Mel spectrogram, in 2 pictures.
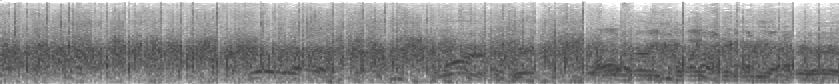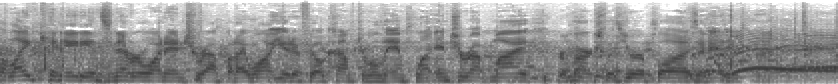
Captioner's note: applause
